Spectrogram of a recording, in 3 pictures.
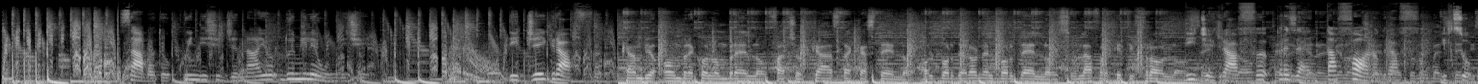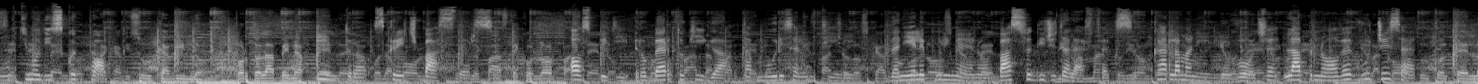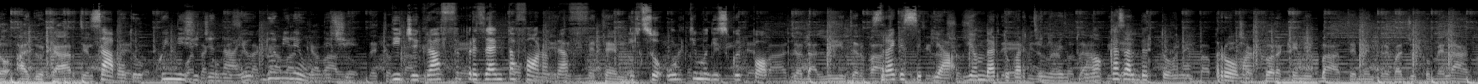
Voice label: spot

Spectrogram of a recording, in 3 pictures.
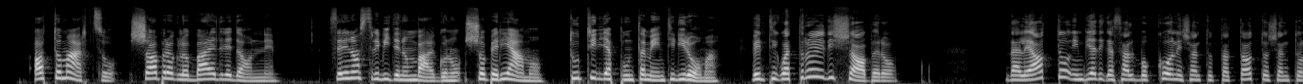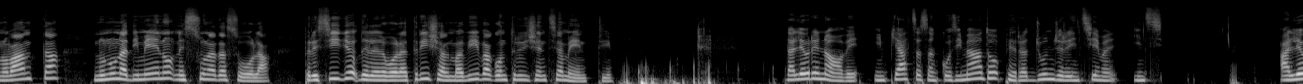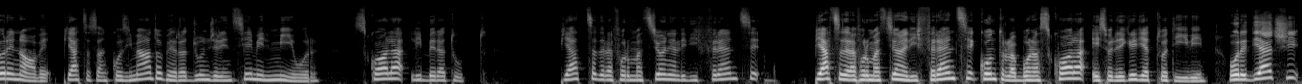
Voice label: spot voci piazze; 8 marzo

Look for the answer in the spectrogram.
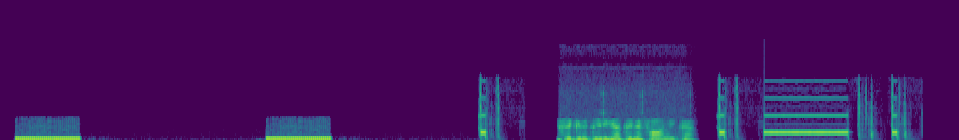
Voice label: segreteria telefonica

